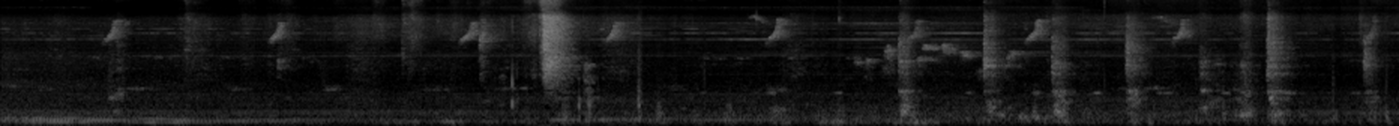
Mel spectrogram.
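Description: A small bird chirping repeatedly: short, high, rising chirps about every second or two. About five seconds in comes one brief, louder rustle of noise, the loudest moment.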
